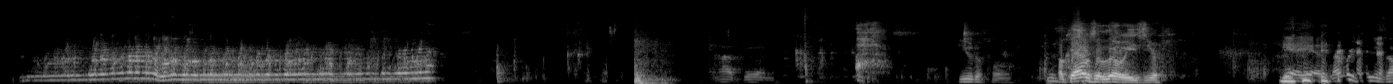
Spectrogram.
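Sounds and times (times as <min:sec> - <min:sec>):
speech: 0:00.2 - 0:02.7, 0:03.4 - 0:04.4, 0:07.2 - 0:08.1, 0:09.6 - 0:11.8, 0:12.8 - 0:13.9
person gargling a shot of drink: 0:00.2 - 0:04.5
laughter: 0:12.8 - 0:13.9.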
